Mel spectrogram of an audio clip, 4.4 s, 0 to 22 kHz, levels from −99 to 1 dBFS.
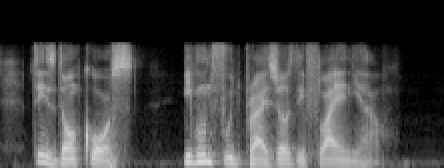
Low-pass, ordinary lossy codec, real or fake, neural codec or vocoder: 7.2 kHz; none; fake; codec, 16 kHz, 0.8 kbps, ZipCodec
